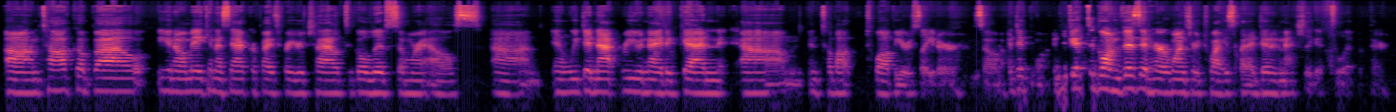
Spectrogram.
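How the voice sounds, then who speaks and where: A woman in her thirties, raised in Colombia, speaks as a podcast guest. Her voice sits a bit low yet rings bright and forward. She talks earnestly and gently, pausing on ums as she gathers her thoughts. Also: flat delivery, gravelly. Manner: soft-spoken, earnest, many ums. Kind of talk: casual interview.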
